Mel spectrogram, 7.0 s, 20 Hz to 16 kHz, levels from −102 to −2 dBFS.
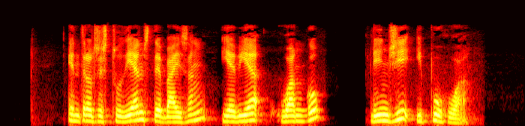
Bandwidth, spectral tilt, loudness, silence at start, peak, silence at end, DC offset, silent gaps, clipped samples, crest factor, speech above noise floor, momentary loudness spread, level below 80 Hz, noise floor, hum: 7.8 kHz; -6 dB/octave; -17 LUFS; 0.9 s; -2 dBFS; 0.75 s; under 0.1%; 4.54-4.60 s; under 0.1%; 16 dB; 72 dB; 10 LU; -58 dBFS; -88 dBFS; none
